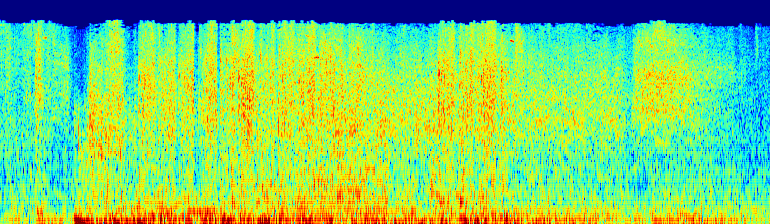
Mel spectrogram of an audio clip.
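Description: A blade swooshes through the air.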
